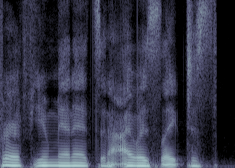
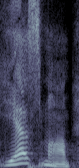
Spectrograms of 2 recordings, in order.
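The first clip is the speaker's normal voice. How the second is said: soft, slightly raised retold reply; small-voiced retort; 3 semitones higher, 7 dB quieter than usual. Daughter humoring her starstruck mom, soft retort. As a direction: drop it softly, humoring Mom. Friend's weary retort, acted.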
